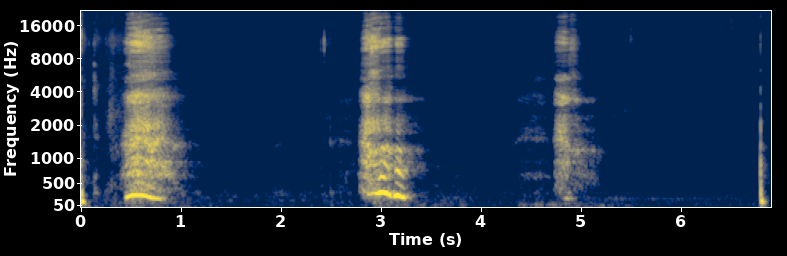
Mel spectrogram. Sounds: Sigh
